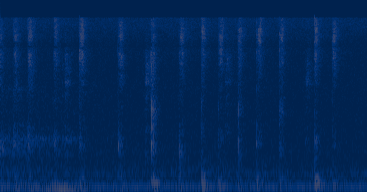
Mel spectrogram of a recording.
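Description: Pencil tip on paper, faint: a quick run of short strokes, a few a second, as rain dashes are drawn.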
